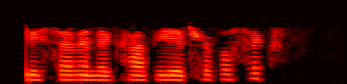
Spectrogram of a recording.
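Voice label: Police Department Dispatch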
